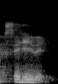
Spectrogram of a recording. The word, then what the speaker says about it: Sehili: Sofiane Sehili.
